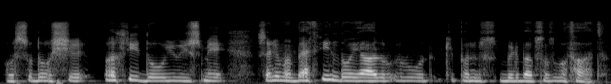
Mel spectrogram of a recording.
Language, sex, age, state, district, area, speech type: Kashmiri, male, 30-45, Jammu and Kashmir, Kupwara, rural, spontaneous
